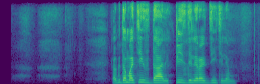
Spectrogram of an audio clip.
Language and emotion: Russian, angry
